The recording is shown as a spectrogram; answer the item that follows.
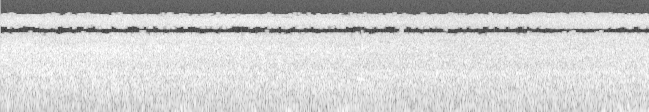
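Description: Ocean surf breaking and washing up the beach, a steady rush of noise.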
